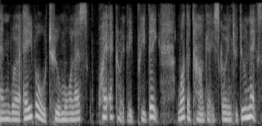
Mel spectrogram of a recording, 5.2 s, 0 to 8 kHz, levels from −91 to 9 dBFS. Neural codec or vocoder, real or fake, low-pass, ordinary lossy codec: none; real; 7.2 kHz; AAC, 48 kbps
